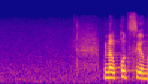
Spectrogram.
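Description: A woman speaks clearly and steadily into a microphone.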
